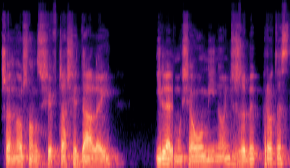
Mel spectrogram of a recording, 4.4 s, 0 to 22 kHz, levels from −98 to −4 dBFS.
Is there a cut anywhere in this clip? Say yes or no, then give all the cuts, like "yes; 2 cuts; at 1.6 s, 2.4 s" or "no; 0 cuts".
yes; 1 cut; at 2.6 s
